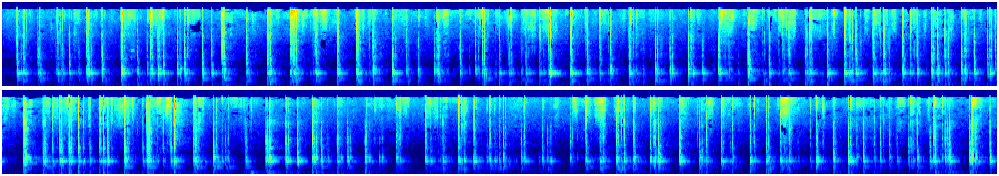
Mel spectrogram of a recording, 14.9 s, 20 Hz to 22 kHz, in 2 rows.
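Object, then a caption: Whole watermelon, rind tapped with fingernails. Long red nails tap rapidly on top of the rind of a large, solid whole watermelon, making a dense run of short, dry clicks. Each tap carries a hollow tone around 540 Hz with a bright edge, and the sound dies away almost instantly.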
